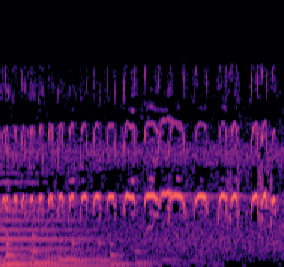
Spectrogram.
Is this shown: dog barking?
no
